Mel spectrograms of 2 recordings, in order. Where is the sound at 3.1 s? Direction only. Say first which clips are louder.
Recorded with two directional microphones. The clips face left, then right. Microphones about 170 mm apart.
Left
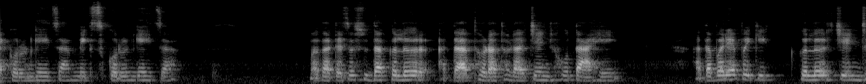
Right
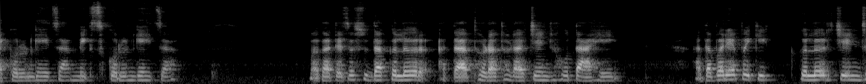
Right 2 dB; 15° right (ahead or behind).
